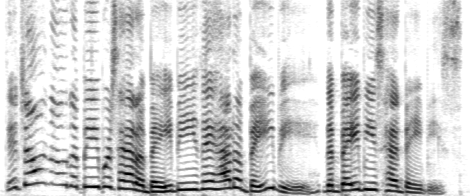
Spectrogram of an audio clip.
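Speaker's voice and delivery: ordinary delivery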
